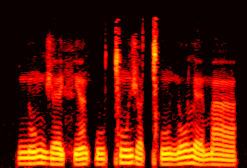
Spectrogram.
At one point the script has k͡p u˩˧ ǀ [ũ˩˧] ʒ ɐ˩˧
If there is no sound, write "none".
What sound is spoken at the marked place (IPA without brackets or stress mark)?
ũ˦˥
